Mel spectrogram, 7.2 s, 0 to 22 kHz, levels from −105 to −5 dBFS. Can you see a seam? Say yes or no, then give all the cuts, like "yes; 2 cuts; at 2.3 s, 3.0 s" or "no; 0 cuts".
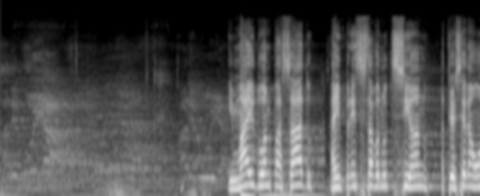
yes; 1 cut; at 4.9 s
